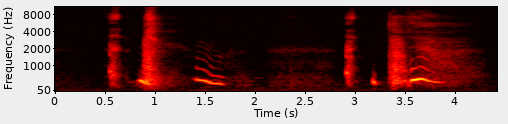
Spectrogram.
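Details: Sneezing fit from allergies flaring in bloom season, after being stuffy all day. Two sharp, powerful, partly stifled sneezes, each with a quick in-breath before, in a quiet room.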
